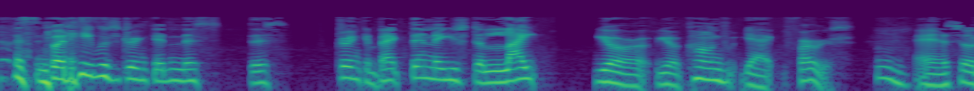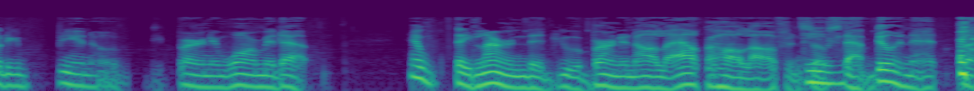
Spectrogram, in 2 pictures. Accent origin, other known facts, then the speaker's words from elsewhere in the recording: Chicago, Illinois, United States; And so I'm from Chicago.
